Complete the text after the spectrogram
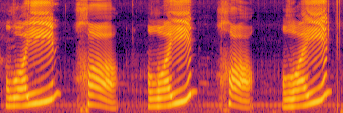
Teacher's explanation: হালক বা কণ্ঠনালীর শেষ ভাগ থেকে উচ্চারিত হবে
